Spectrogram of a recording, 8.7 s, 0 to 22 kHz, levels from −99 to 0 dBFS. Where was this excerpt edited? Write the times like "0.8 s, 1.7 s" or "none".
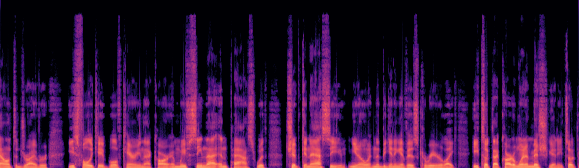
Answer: none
